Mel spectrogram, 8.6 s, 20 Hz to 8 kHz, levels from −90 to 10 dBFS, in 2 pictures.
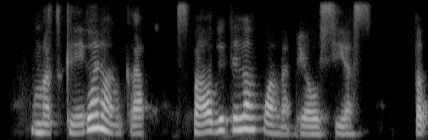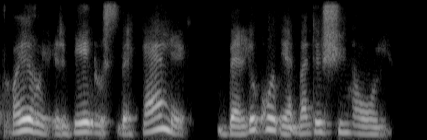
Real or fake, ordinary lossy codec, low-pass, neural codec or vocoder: fake; Opus, 16 kbps; 7.2 kHz; codec, 16 kHz, 1 kbps, FreqCodec, larger model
